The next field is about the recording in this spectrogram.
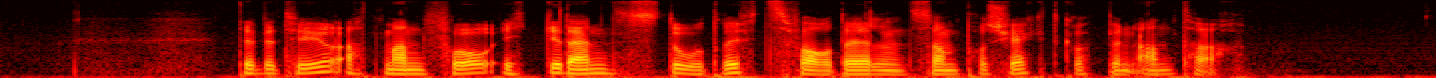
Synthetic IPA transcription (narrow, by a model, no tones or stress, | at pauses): d̪̥eːbət̪ʰyːʁɑ̰t̪mɑnfoːʁɪkəd̪ɛnst̪uːʁd̪ʁɪft̪sfɔʁd̪eːln̩sɔmpʰʁʊʃɛkt̪ɡ̥ʁʉpənʔɑ̰nt̪ʰɑ̰ːʁ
